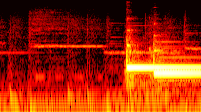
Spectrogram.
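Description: A two-note ding-dong doorbell chime sound effect about a second in: a high note, then a lower one, both held and then cut off together, much louder than the quiet background music beneath.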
